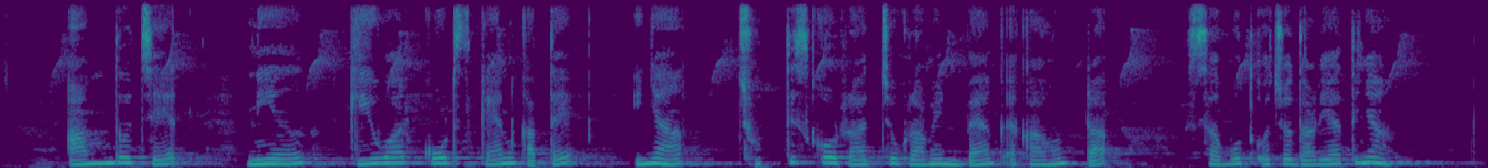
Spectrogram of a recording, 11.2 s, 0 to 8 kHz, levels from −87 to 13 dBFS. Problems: echo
